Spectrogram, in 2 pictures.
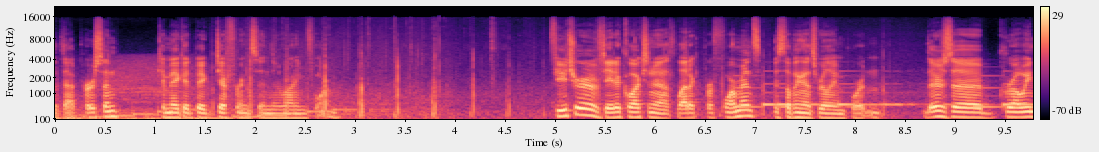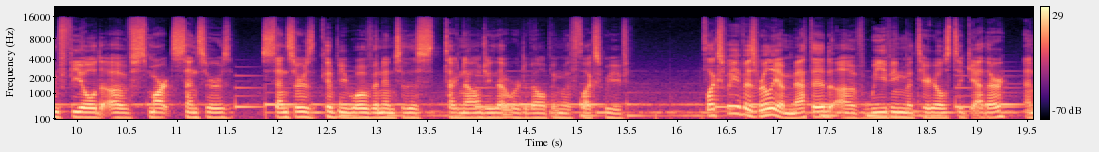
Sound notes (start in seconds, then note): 3.0 footsteps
